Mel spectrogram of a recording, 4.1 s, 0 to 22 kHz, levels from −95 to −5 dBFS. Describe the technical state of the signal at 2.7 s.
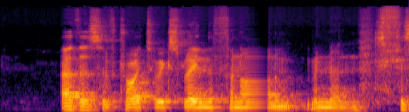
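At 2.7 s the speech, just after "tried to explain the", is held as a fading buzz from 2.50 to 2.83 s, a call audio freeze, likely from delayed packets draining the jitter buffer.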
